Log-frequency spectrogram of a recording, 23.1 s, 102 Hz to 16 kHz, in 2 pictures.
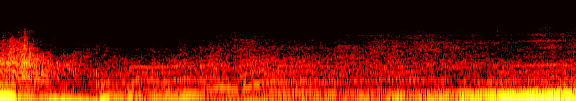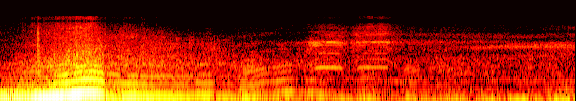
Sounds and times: Car: 0:00.0 - 0:23.0.

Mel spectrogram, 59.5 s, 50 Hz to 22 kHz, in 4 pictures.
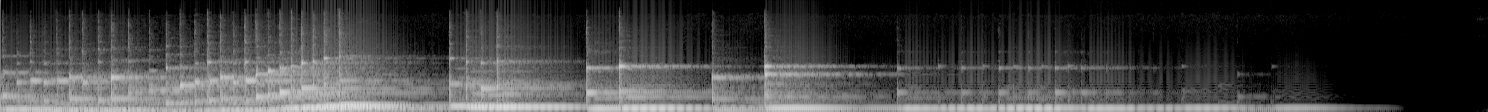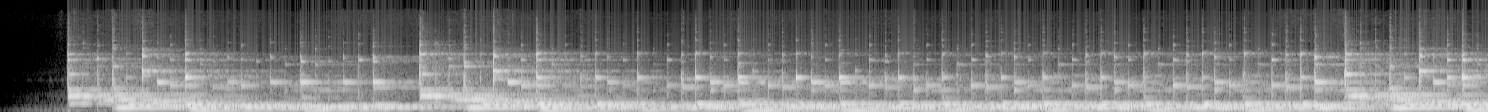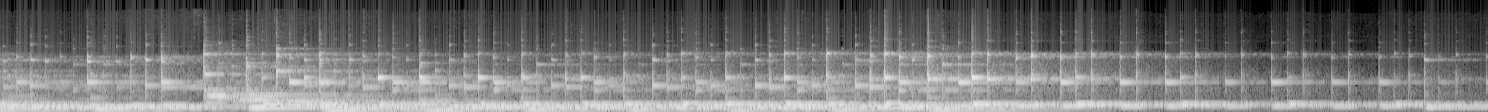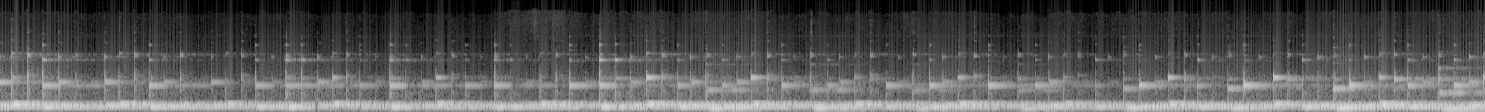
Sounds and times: Marimba, xylophone: 0:00.0 - 0:13.4, 0:15.5 - 0:59.4.

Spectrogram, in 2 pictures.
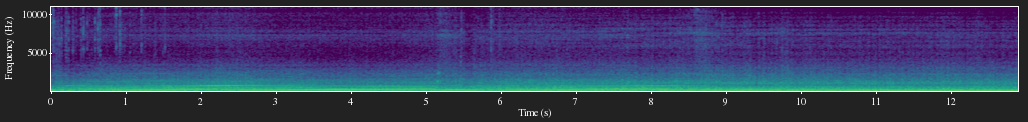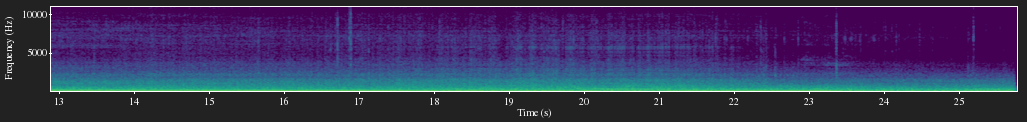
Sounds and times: Engine: 0:00.0 - 0:25.7
Vehicle: 0:00.0 - 0:25.7.

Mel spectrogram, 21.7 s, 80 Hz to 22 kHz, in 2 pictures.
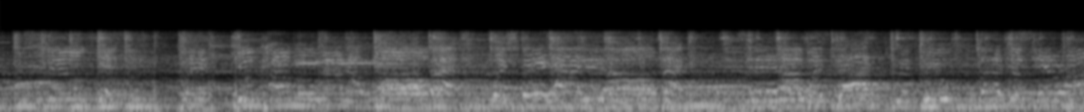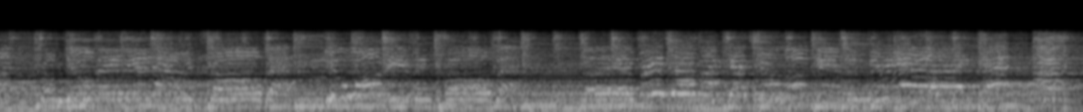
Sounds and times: Inside, large room or hall: 0:00.0 - 0:21.6
Music: 0:00.0 - 0:21.6
Singing: 0:00.0 - 0:21.6.

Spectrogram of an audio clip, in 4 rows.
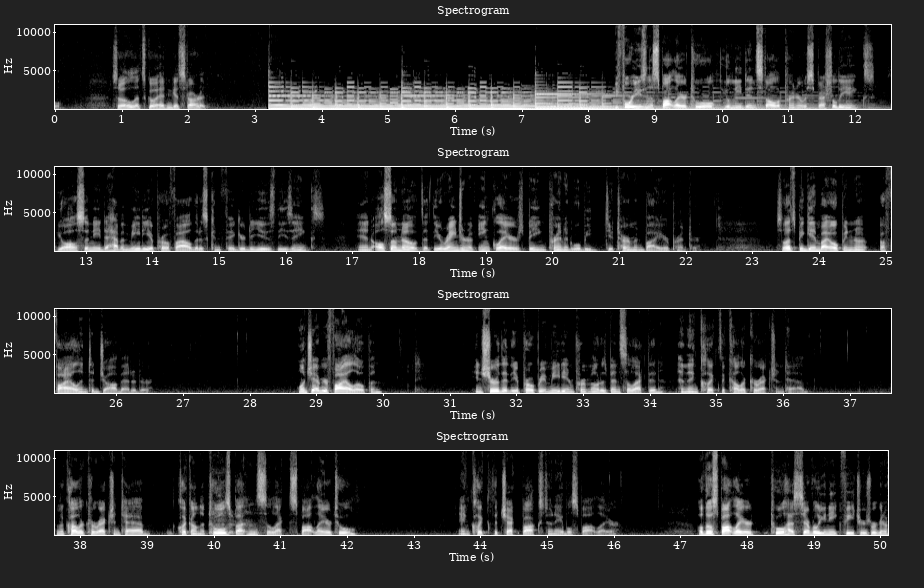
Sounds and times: Speech: 0:00.9 - 0:02.4, 0:08.4 - 0:22.2, 0:23.4 - 0:26.6, 0:28.7 - 0:30.0, 0:31.4 - 0:36.4, 0:37.6 - 0:42.2, 0:43.7 - 0:46.1, 0:47.3 - 0:50.1.

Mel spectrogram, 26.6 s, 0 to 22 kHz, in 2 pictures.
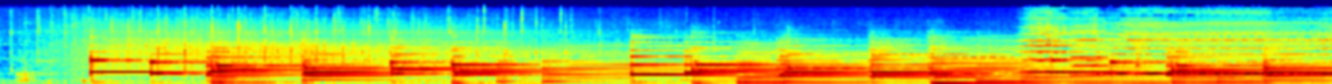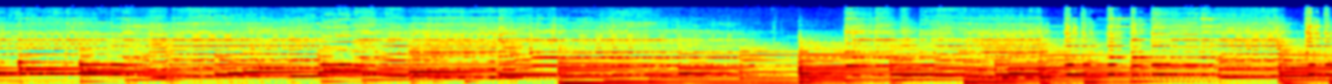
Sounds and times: Violin, fiddle: 0:01.2 - 0:26.6.

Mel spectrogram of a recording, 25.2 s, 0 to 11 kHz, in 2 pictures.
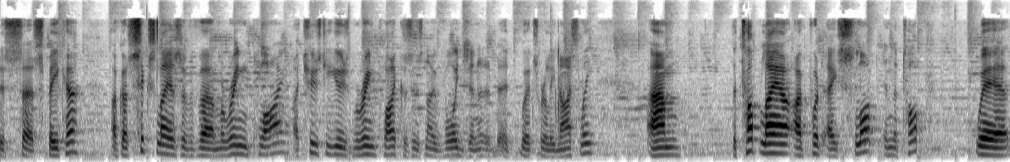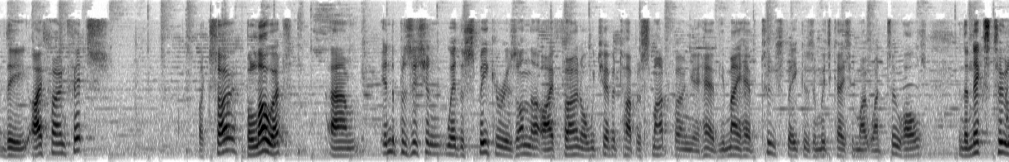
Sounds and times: Speech: 0:00.0 - 0:07.4, 0:08.1 - 0:08.5, 0:09.2 - 0:11.5, 0:12.2 - 0:14.0, 0:15.1 - 0:25.2
Music: 0:00.0 - 0:25.2.

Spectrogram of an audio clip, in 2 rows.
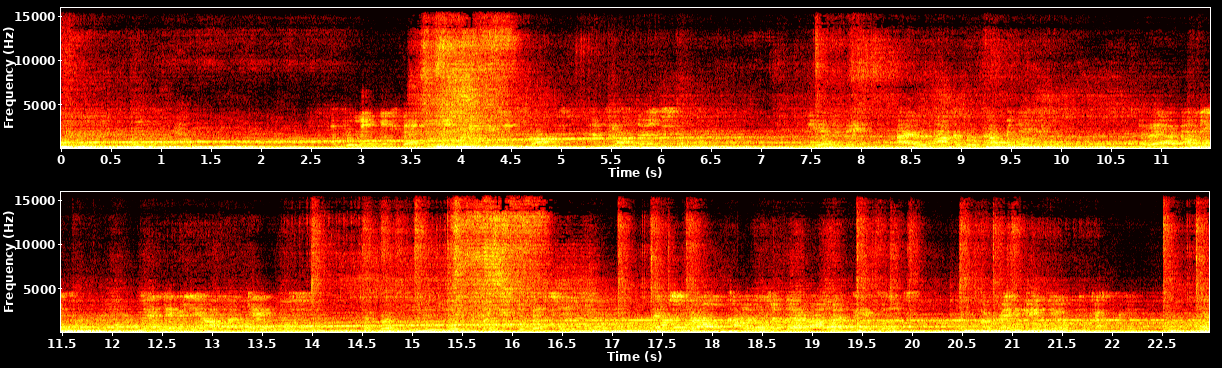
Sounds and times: Music: 0:00.0 - 0:22.9
Speech: 0:02.5 - 0:06.4, 0:07.4 - 0:10.0, 0:10.8 - 0:22.9.

